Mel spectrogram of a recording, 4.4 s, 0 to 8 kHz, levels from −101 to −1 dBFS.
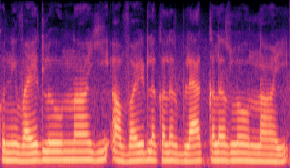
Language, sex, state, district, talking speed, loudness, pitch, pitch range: Telugu, male, Telangana, Mahabubabad, 125 wpm, -14 LUFS, 145 Hz, 135-155 Hz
